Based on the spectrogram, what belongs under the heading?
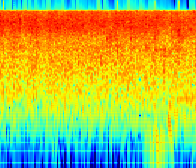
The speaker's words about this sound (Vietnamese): Tạ ơn Chúa và cảm ơn nhau một tràng pháo tay thật lớn thưa anh chị em.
